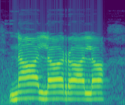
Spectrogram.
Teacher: मसूड़ों से हमारी जीभ का हिस्सा टकराता है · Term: मसूड़ों की ध्वनियाँ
